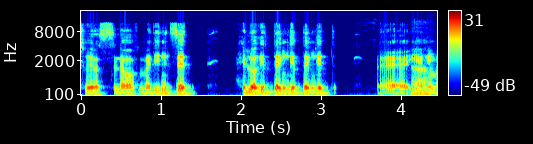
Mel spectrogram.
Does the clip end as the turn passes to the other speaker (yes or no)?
no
